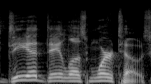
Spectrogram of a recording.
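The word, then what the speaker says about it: Día de los Muertos: It's Dia de los Muertos. Correct.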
